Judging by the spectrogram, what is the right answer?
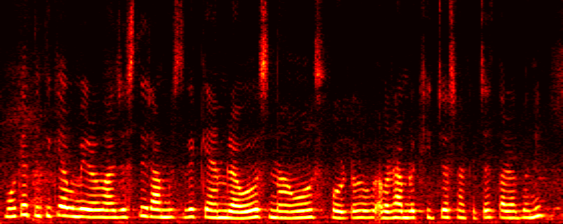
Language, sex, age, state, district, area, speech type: Nepali, female, 18-30, West Bengal, Jalpaiguri, rural, spontaneous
